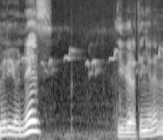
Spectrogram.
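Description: A man speaking, and in the pause about a second in, a bird gives a few short, faint chirps.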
